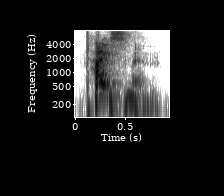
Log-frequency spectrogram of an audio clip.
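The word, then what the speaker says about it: Theismann: mad that Joe changed his last name from Thesman to Thyman?" She said, "Nope. I'm okay with it because technically it's pronounced Tyman."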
